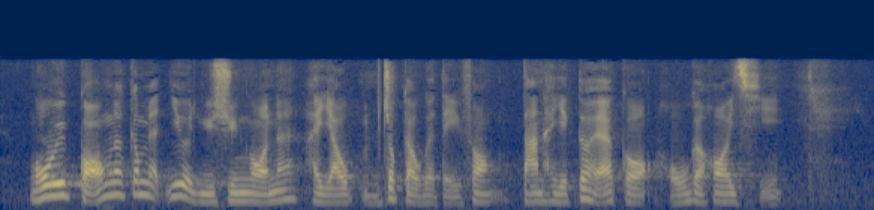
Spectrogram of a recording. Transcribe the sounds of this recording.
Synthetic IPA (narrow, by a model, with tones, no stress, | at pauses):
ŋɔː˨˧wuː˨˧jkɔː˨˥ŋlɛː˥kɐ˥mjɐ˨t̚jiː˥kɔː˧ɥyː˨syː˧nŋɔː˧nlɛː˥hɐ˨jːɐ˨˧wm̩˨˩t͡sʊ˥kːɐ˨˧wkɛː˧t̪e˨jfɔː˥ŋt̪aː˨nɦɐ˨jːɪ˨k̚t̪o˥whɐ˨jɐ˥t̚kɔː˧ho˨˥wkɛː˧hɔː˥jt͡sʰiː˨˥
